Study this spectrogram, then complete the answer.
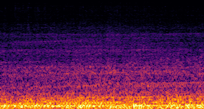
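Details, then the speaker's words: Speedmaster opening the throttle hard on replacement used pipes: a low, soft, even rumble, smooth and quiet where the old ear-ringing pipes gave a loud brap; normal exhaust note. "You know, that's just nice and smooth and quiet. Before dumping the throttle like that, I would have heard like this brap."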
